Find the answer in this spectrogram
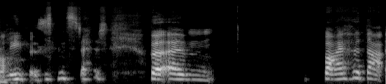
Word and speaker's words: Leivars: So I say Leivars, but some people say Leivars. Okay, which is fine. That works too, but it sounds too posh for me, so I always say Leivars instead.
